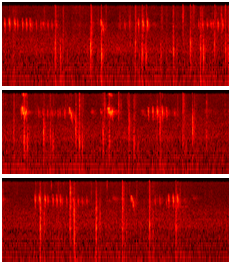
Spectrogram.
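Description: Footsteps walk away at an even pace.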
